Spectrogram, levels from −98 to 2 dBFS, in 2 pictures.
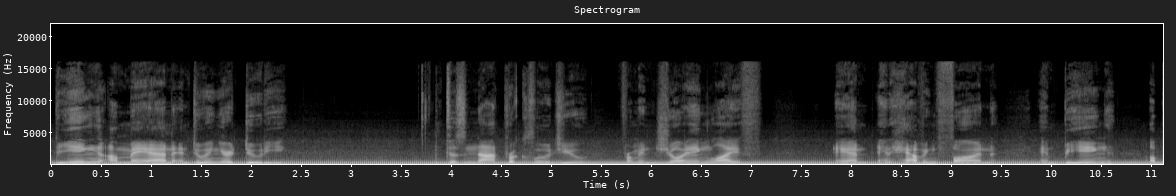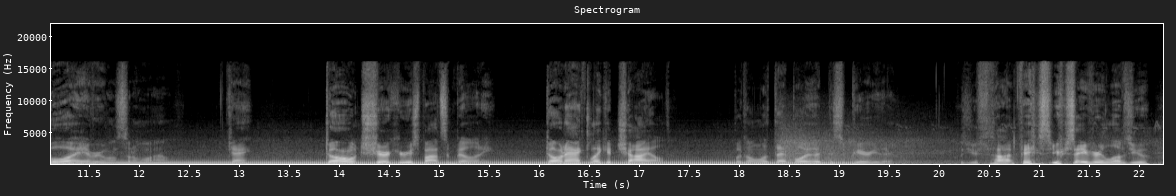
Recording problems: electrical hum; noticeable; until 19 s; 50 Hz, 15 dB below the speech
traffic noise; faint; throughout; 20 dB below the speech

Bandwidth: 16 kHz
